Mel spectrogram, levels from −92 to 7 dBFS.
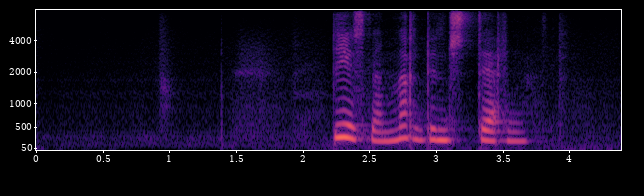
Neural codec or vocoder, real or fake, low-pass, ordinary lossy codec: codec, 16 kHz, 0.5 kbps, FunCodec, trained on Chinese and English, 25 frames a second; fake; none; none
